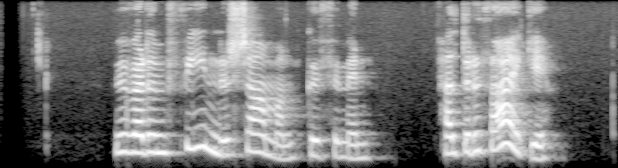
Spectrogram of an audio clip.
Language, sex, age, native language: Icelandic, female, 14, Icelandic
